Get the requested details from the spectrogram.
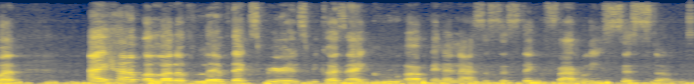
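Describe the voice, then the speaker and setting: Amid noticeable background noise, a man with a Trinidadian accent talks at a fairly high pitch with lively intonation. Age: 40s. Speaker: livestreamer on narcissism. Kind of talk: casual live chat.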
